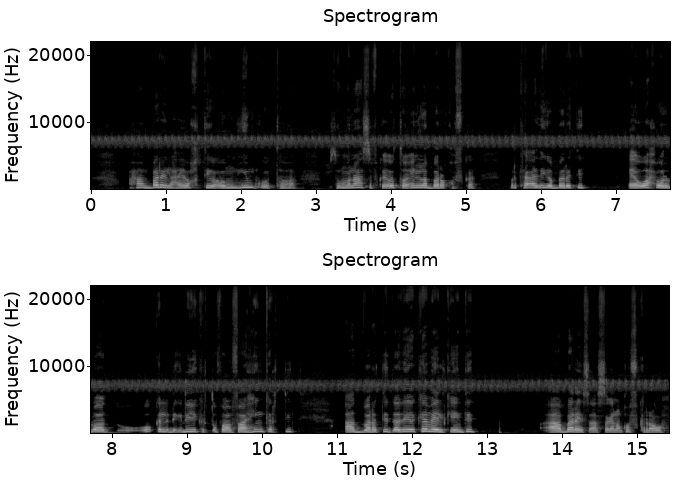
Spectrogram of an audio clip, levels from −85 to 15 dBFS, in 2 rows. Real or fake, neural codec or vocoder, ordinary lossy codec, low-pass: fake; vocoder, 44.1 kHz, 128 mel bands every 512 samples, BigVGAN v2; none; none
